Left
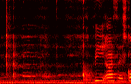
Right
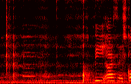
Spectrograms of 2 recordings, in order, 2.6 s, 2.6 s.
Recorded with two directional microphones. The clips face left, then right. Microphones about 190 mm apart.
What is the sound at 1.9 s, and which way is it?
Speech, 10° left (ahead or behind).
